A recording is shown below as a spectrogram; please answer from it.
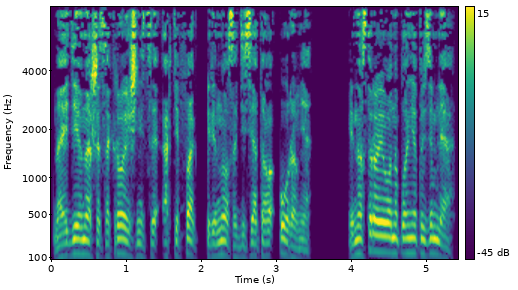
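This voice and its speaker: A man's voice: fairly low pitch, quick pace, a little mellow, no room sound, studio quality, voice pushed up, natural voice. A man voicing a stern, protective middle-aged count with an authoritative manner in a fantasy audiobook. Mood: serious, secretive. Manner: authoritative, commanding.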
